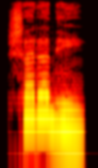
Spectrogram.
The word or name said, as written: ಶ್ರೋತ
